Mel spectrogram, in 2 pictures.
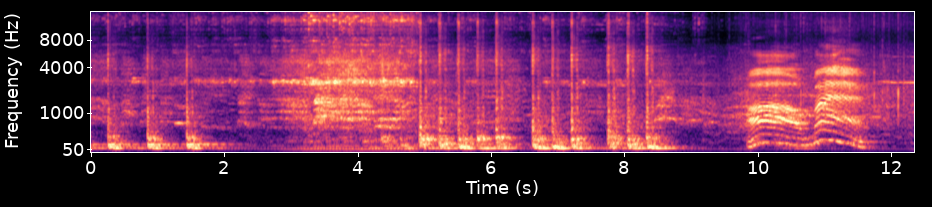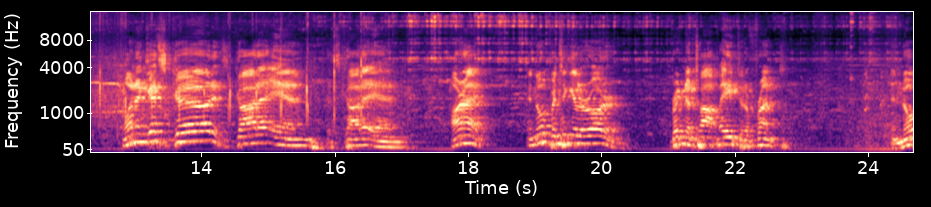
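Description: Bells on dancers' legs jingle with each step.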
